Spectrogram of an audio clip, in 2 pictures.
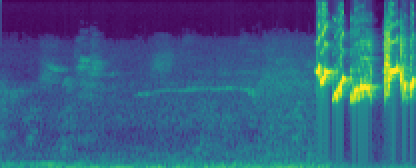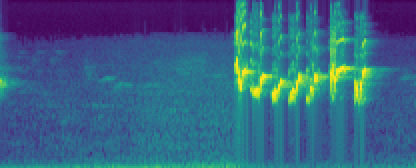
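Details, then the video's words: Orange-headed thrush in breeding condition from northern Bali, singing to challenge a rival: two short volleys of rapid, high, scratchy-whistled notes, the second a run of about seven repeated chirps, amid steady low hum. "ANIS MERAH Gacor Pancingan Birahi & EMosi Burung || Kicau memanggil lawan"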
